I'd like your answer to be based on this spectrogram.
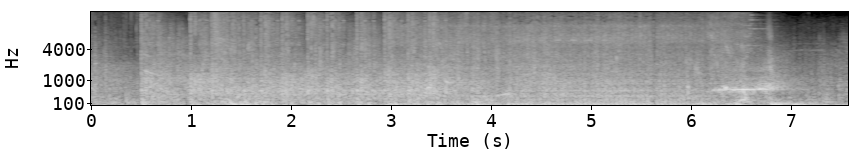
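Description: Sustained gunfire in the shooter game Control, a dense loud fusillade of rapid shots and mechanical clatter running almost without pause.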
